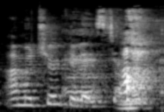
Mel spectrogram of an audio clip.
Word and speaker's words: amatorculist: June McBride divorced her husband because he was a matriculist. I keep forgetting how to say it. What did I say? – Amatorculist. – Amatorculist.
